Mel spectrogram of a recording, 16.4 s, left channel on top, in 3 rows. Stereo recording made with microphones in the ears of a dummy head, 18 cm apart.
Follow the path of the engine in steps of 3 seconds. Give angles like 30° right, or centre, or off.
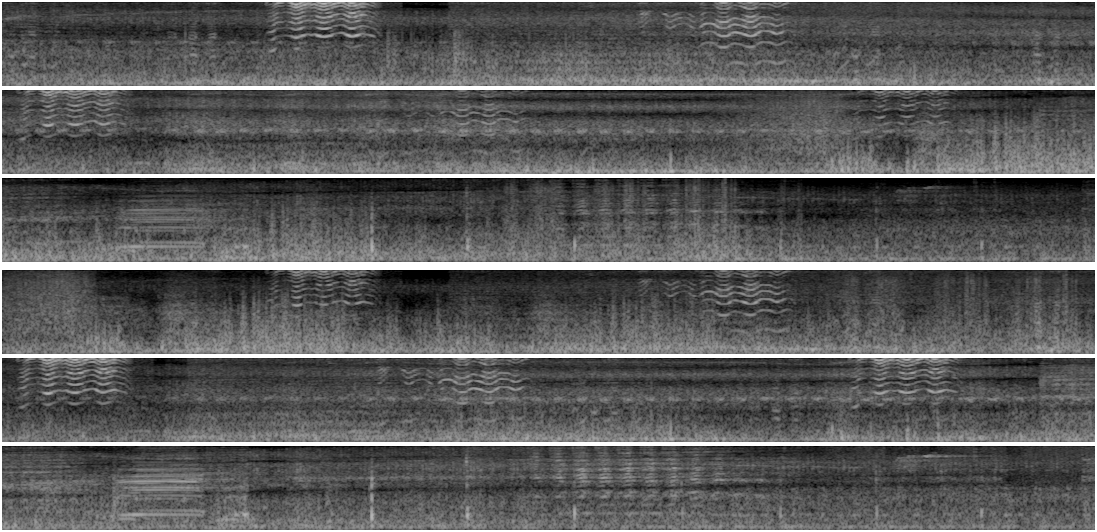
60° left, 50° left, 20° left, 20° right, 50° right, 60° right.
